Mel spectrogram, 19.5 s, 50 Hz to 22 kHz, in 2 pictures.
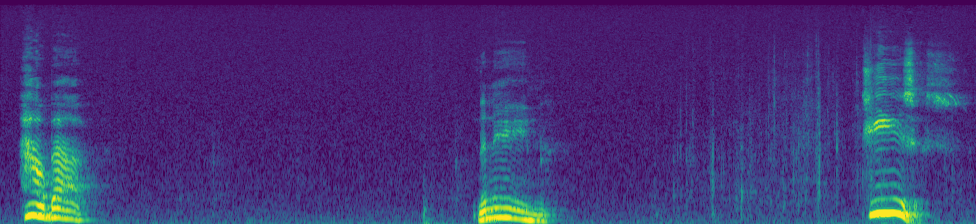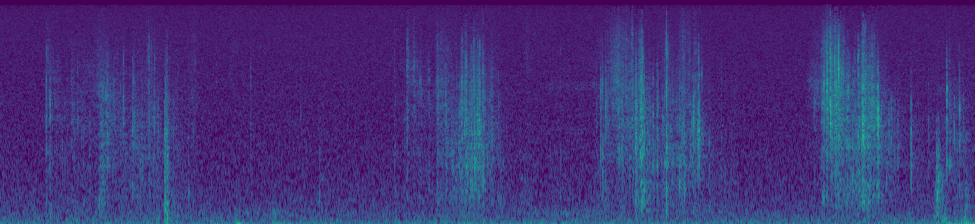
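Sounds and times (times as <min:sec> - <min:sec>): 
speech: 0:00.2 - 0:01.0, 0:04.8 - 0:05.6, 0:08.6 - 0:09.5
book pages turning: 0:06.7 - 0:08.6, 0:10.2 - 0:11.8, 0:13.8 - 0:14.8, 0:15.8 - 0:16.9, 0:17.9 - 0:19.5.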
